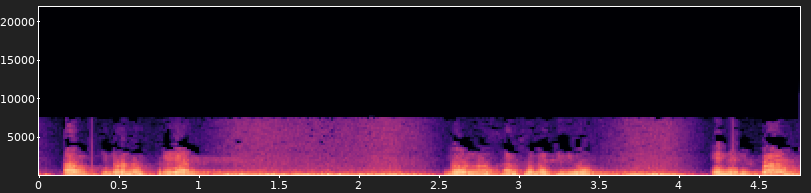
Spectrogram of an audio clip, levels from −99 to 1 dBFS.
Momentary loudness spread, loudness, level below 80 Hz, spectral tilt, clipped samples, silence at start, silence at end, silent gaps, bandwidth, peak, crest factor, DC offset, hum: 5 LU; -19 LUFS; -54 dBFS; -9 dB/octave; under 0.1%; 0 s; 0 s; none; 7.8 kHz; -2 dBFS; 16 dB; under 0.1%; none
